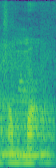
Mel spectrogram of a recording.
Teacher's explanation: होटों को मिलाए बिना अमा होगा नहीं होगा ना तो म जो है ओ है अमा बोले तो मिलेंगे ही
